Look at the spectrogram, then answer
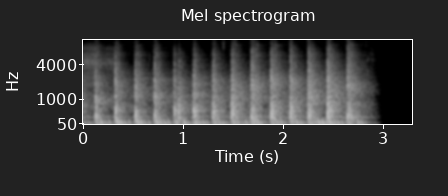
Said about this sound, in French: Perdant patience, celui-ci se saisit rageusement du heurtoir pour frapper fort afin de se faire entendre dans toute la maison.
